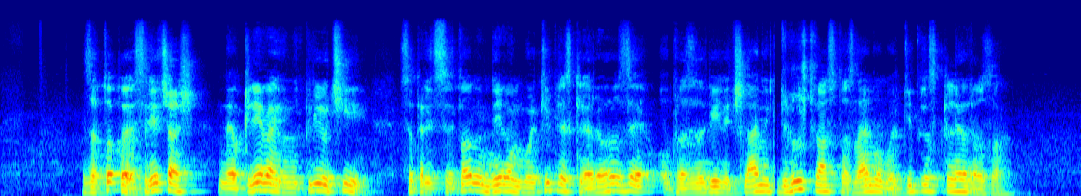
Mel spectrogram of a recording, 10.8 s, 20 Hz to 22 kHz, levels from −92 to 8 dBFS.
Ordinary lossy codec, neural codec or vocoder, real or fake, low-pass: none; codec, 32 kHz, 1.9 kbps, SNAC; fake; 14.4 kHz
